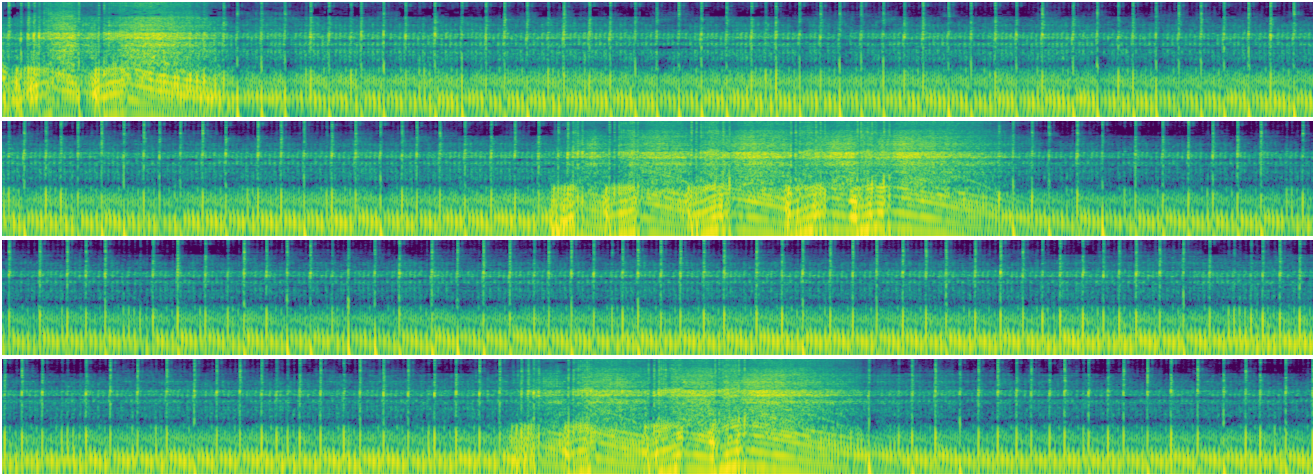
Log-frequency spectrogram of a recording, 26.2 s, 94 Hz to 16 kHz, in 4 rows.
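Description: A 62cc two-stroke chainsaw idles with a rattling burble.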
